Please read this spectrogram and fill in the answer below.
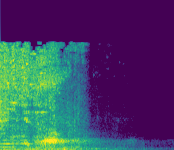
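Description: Logo sting sound effect: a sudden hit followed by a bright, high shimmer that fades out over about a second and a half.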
